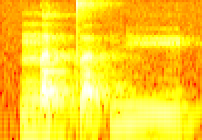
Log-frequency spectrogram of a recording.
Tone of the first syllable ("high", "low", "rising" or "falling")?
high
